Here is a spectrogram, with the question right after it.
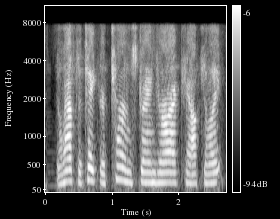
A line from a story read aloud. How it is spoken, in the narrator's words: answered the storekeeper somewhat sharply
